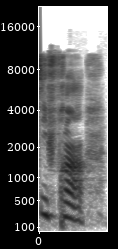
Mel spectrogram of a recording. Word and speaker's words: Sifrin: This is how you say their name, Sifrin. There are Okay, people in France that are please, disgusted by your yeah, pronunciation of these. They sound like please get it right. yeah. But it's Sifrin.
